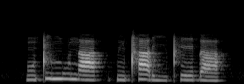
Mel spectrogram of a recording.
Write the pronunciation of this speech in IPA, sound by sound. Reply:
ũ˨ti˦muː˦na˦ | pĩ˨tʰa˦˨ɾiː˨pʰeː˦ ɗa˦

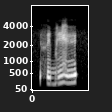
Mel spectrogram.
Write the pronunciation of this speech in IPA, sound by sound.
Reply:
θibiɣe̤

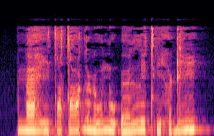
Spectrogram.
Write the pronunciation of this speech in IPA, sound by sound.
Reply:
mæɦit̪ɯ tˤæɡø ɳunu ʔølːitʼihɯ ɖi

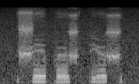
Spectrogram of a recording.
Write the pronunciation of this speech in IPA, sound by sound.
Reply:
ʃe˨pø˨ʃpʲø˦ʃ

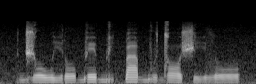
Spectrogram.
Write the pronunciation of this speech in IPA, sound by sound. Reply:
d͡ʒo˧wi˨ ɾo˨˦be˦ bi˧k͡pa˦ bu˦dɔ˦˨ʃi˨ lo˧

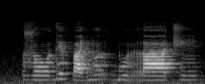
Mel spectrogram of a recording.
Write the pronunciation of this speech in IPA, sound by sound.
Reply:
zoː˨de˦ pa˨ɲo˦rɡ͡bu˦˨ raː˦ t͡ʃi˦

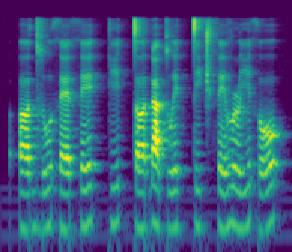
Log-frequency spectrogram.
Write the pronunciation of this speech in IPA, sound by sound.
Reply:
ʔʌ˨˩˦d͡zu˩˥θɛ˨ θe˩˥kːi˩˥tːʌ˨ ɗa˦tʷe˩˥ tːi˩˥t͡ʃθe˨˩˦vɹi˩˥θo˩˥

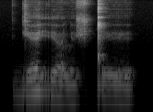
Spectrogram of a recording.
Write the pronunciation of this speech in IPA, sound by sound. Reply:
ɡʲɛrʲɐlɪʃ ǃɪ

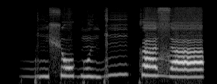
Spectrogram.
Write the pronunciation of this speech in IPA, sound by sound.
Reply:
ɡ͡bi˨ʃɔ˧ɡʷĩ˨ ɡiː˦ka˦ za˦

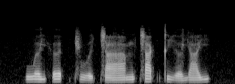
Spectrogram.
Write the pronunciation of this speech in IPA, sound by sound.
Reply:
wə˧jʔəː˦˥t̚ cu˨˩˨ə̯caː˧˥m ca˦˥k̚t̪i˨˩˨ə̯ja˧˥j

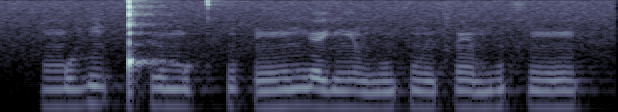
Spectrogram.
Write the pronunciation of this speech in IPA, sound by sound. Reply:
moʎə̃ ǃʰømokʷʰə̃ ʔẽːŋɛːlʲɛ̃ː ɡʷẽkʷẽː fɛ̃ːbũ xẽ

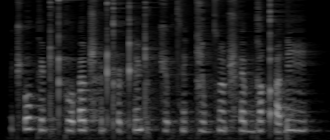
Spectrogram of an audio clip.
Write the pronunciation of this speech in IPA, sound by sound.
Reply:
t͡ʃʼokɛ ʈəʈkoʔɐʈ͡ʂʰɐʈ kʼə˞kʼĩʈɤʈ t͡ʃoʔt͡sĩʔt͡ɕobt͡sõ ʈ͡ʂʰɛbɡəqʼə ɗi

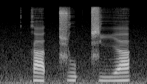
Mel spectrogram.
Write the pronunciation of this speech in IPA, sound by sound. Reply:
ka˨˩t̚t͡ɕu˦˥ʔ t͡ɕi˦˥a̯

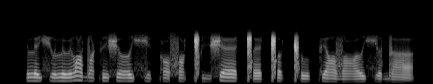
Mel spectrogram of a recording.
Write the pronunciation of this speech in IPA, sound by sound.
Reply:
leçulɯlɤ dˤɤkiʃɤːçe̤ kosˤɤǁi̤ ʃɛːǁɛǁɤ ǁu kezˤɤːçɤ da

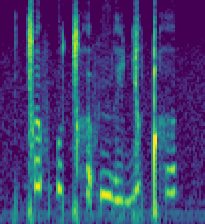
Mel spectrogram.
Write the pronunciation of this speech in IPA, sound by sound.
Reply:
ǀə˥fʔu˧ǀʰə̰˧fɲə̤˩j ɟɤ˥ǃʰə̤˧

